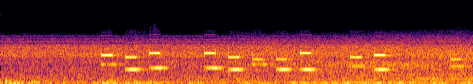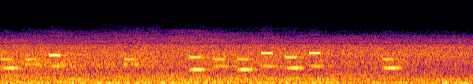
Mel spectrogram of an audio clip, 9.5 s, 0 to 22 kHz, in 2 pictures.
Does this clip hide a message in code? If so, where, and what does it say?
Yes: DTMF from 1.0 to 8.7 s, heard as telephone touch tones, dialled by machine, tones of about 110 ms, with phone line noise, room echo and street noise. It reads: #2B B2*1A 83 74*9 * 271C5C 4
